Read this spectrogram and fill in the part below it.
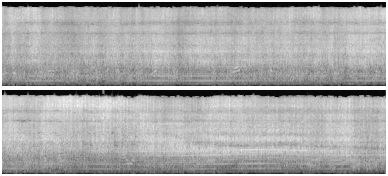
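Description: A small model helicopter engine buzzes steadily and rises in pitch as the helicopter lifts off.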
